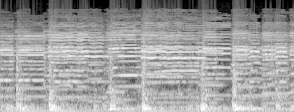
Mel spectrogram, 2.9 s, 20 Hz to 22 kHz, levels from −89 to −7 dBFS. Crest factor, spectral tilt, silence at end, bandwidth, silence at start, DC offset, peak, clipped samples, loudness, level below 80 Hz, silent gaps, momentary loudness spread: 8 dB; -2.5 dB/octave; 0 s; over 20 kHz; 0 s; under 0.1%; 0 dBFS; 2%; -6 LUFS; -24 dBFS; none; 2 LU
